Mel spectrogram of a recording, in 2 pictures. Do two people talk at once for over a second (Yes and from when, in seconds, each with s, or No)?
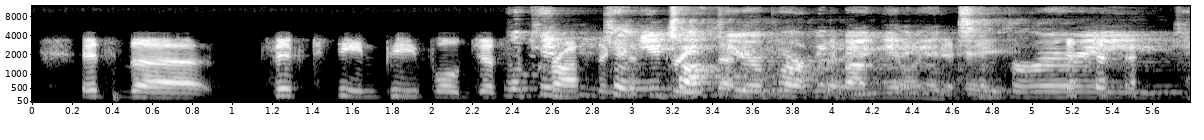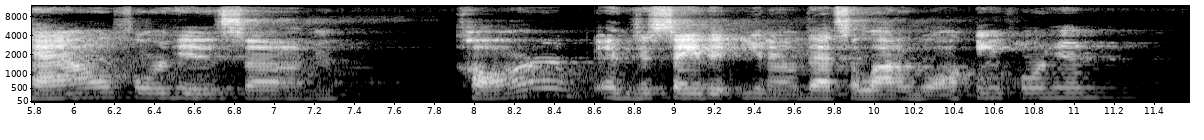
Yes, from 2.4 s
